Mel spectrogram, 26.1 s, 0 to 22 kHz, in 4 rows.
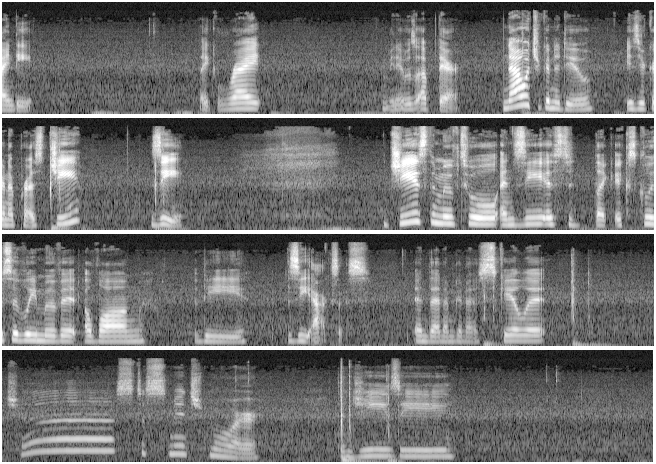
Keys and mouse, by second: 5.0 shift+middle click, 7.0 g, 17.8 s, 22.9 g.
